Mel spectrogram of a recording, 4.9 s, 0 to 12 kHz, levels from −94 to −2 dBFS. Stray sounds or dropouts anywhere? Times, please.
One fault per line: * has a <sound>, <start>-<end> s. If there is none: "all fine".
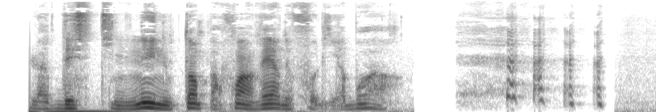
* has a laugh, 3.4-4.6 s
